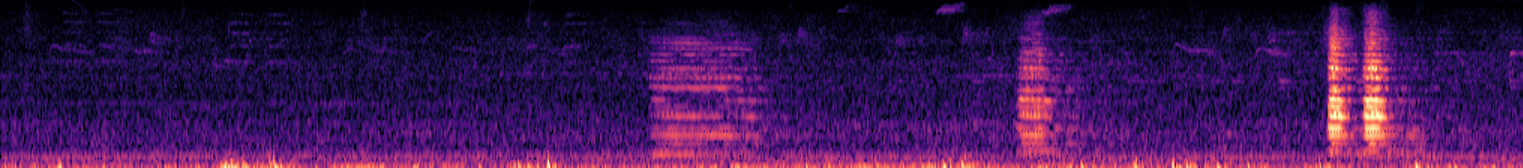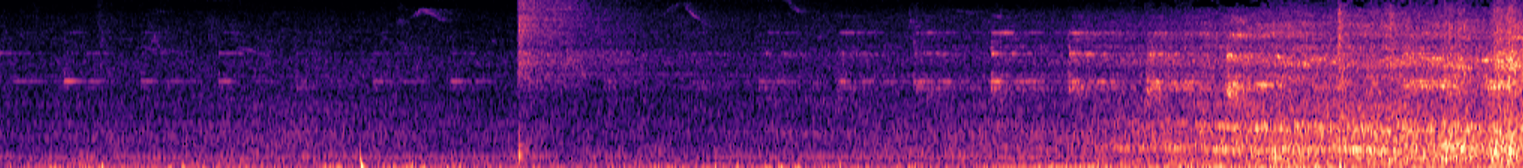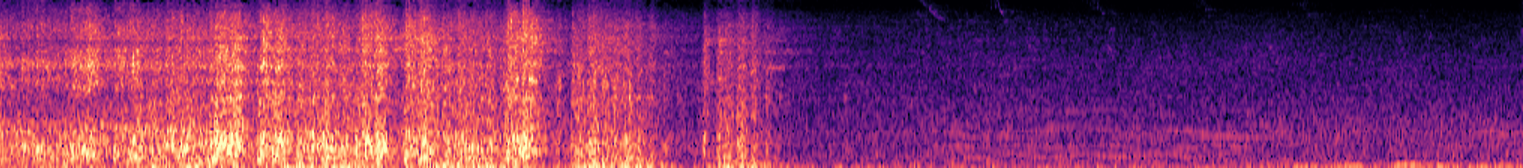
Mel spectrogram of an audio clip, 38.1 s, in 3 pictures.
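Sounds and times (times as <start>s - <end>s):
train rumbling past: 0.0s - 38.0s
wheels clacking over rail joints: 19.0s - 32.2s.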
